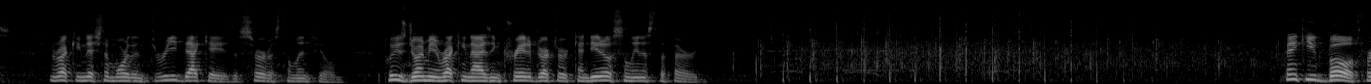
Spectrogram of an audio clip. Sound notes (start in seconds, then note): 4.5 applause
